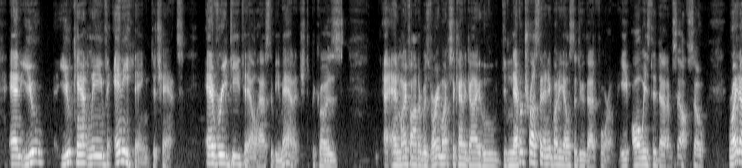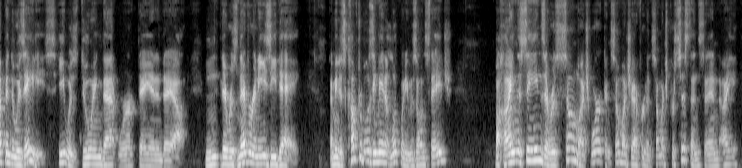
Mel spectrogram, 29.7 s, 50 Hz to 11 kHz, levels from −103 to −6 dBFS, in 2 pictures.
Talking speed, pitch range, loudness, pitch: 190 wpm, 120-165 Hz, -23 LUFS, 135 Hz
